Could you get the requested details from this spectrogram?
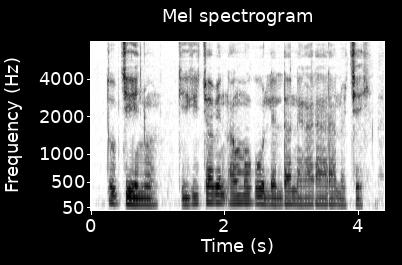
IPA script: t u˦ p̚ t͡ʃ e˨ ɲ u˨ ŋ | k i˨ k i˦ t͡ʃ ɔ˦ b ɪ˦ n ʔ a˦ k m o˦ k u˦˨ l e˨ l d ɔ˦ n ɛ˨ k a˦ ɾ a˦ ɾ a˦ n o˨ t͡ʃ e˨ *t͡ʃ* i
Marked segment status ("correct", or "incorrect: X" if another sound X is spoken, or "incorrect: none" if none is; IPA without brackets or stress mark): incorrect: none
